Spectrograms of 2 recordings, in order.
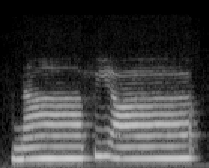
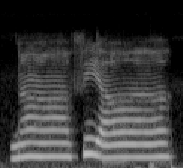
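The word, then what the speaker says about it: نافعا: But just remember to elongate the na and do not elongate the fi. Okay? Nafi'a. Nafi'a.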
